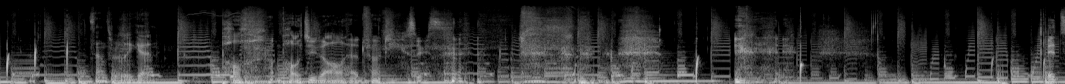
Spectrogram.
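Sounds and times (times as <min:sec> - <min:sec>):
soft synthesized bubble pops: 0:00.0 - 0:00.9, 0:06.9 - 0:07.2
low droning bass: 0:00.0 - 0:10.2
speech: 0:01.0 - 0:06.6, 0:10.5 - 0:10.6
laughter: 0:04.2 - 0:06.6, 0:07.4 - 0:08.0.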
